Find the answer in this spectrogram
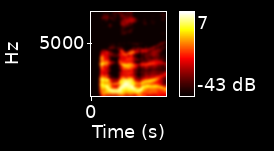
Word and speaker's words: Alala: I'm joined by the amazing Denise now I pronounce it alala is that correct that's correct boom into it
